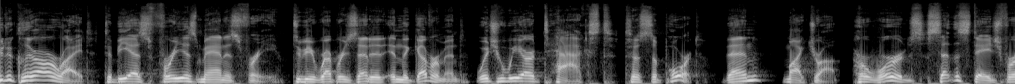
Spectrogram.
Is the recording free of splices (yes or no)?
no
